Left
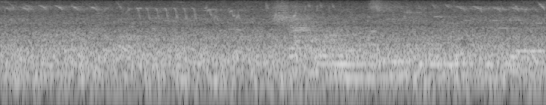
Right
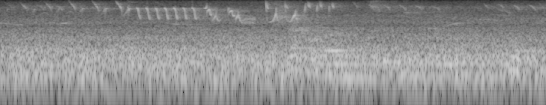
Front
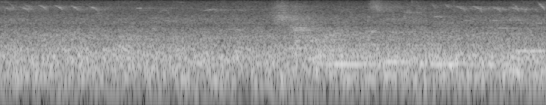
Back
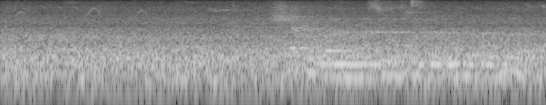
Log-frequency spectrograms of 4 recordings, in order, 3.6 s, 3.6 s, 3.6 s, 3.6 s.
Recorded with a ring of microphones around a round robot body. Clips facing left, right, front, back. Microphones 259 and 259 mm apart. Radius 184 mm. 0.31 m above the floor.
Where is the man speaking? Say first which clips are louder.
Left 1 dB, back 2 dB; 155° right, 9.5 m.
